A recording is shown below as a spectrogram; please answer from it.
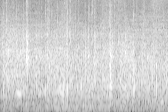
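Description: An audience applauding: steady, dense clapping, with voices heard now and then underneath.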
